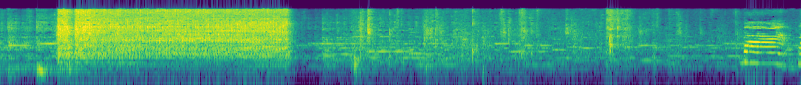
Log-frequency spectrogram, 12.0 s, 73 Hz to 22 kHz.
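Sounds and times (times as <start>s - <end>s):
cordless drill driving screw: 0.8s - 4.4s.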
